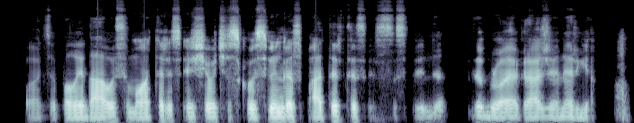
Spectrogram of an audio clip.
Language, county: Lithuanian, Klaipėda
